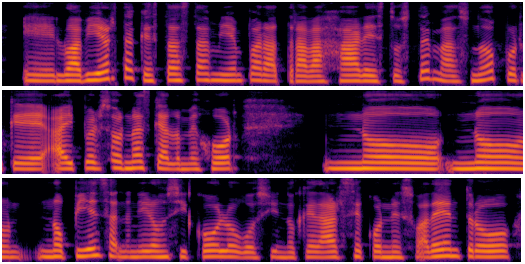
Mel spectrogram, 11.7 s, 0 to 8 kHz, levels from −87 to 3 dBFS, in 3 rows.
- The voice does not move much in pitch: Yes, narrow, 1.8 semitones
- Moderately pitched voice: No, high, 205 Hz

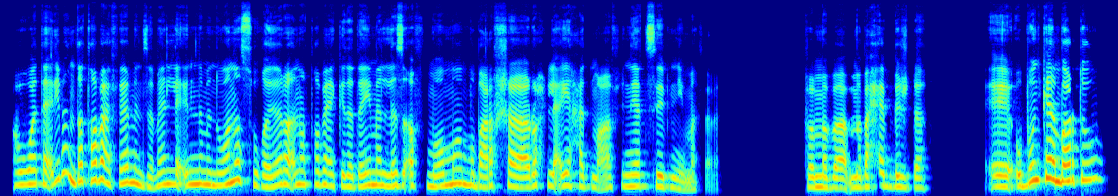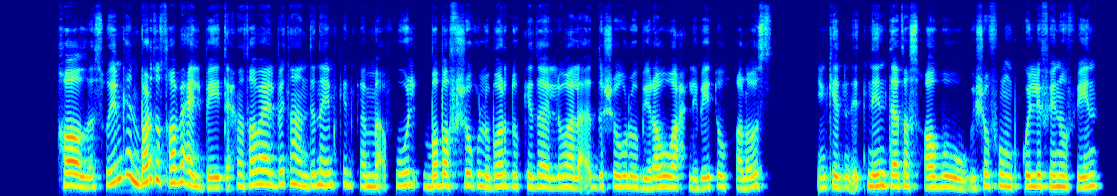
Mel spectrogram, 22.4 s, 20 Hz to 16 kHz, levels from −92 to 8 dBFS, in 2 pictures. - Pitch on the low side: No, high, 210 Hz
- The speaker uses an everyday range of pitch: Yes, average, 3.2 semitones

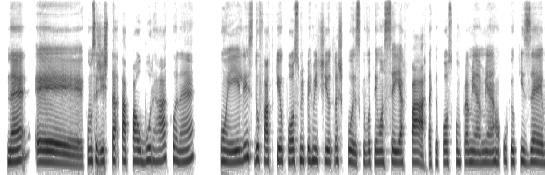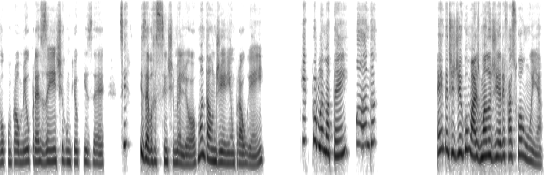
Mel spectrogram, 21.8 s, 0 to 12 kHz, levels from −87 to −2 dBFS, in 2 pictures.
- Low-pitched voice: No, medium, 185 Hz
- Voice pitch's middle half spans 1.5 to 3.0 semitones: No, average, 3.6 semitones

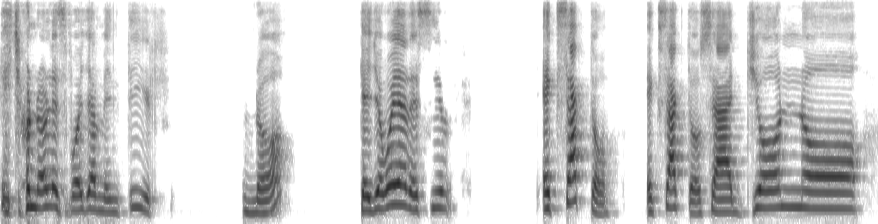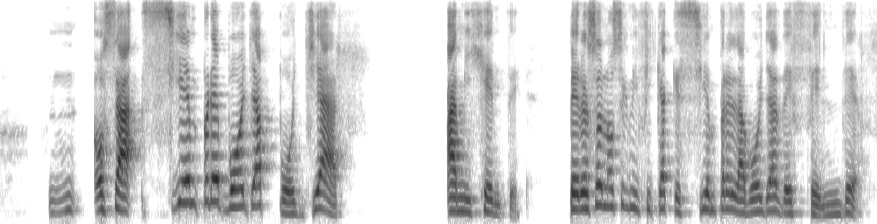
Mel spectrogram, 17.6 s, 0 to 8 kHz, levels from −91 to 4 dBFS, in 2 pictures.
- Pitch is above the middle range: Yes, high, 210 Hz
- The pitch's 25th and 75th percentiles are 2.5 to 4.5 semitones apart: No, wide, 5.4 semitones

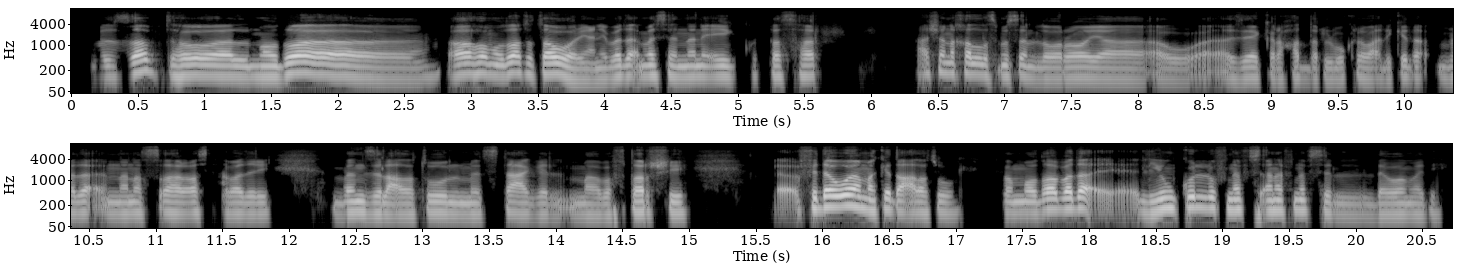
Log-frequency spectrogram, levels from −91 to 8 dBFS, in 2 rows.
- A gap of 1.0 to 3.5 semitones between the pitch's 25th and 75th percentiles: Yes, average, 3.2 semitones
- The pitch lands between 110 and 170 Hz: Yes, low, 125 Hz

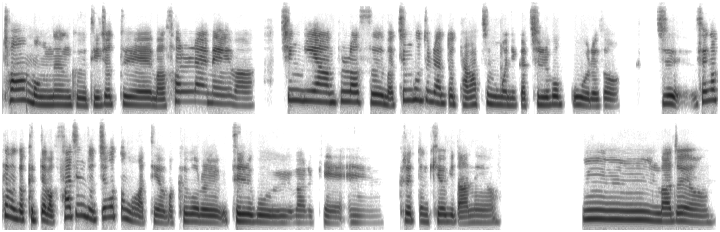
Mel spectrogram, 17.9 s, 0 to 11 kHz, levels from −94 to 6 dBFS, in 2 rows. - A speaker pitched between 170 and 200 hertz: Yes, high, 190 Hz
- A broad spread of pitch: Yes, wide, 6.1 semitones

